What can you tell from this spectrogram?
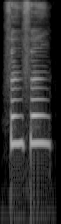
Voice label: "纷纷", Chinese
